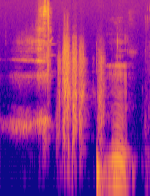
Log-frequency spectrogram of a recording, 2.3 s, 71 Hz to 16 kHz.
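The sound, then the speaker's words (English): A sip of light red wine, a 2020 Language of Yes Grenache from Rancho Real Vineyard in the Santa Maria Valley, from a glass: a short airy slurp, some wet swishing, then a low throaty swallow sound, with no talking. “And I'm going to take a sip of it.”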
